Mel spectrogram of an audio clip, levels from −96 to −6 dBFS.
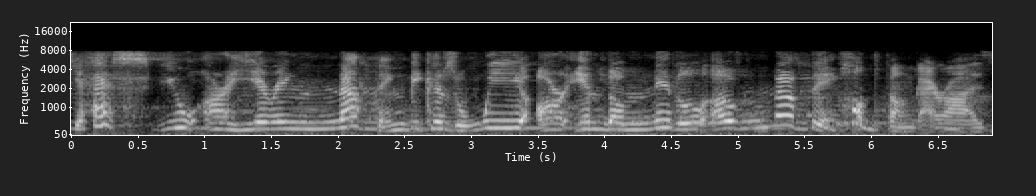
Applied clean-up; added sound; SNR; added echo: neural separator model SepFormer DNS4.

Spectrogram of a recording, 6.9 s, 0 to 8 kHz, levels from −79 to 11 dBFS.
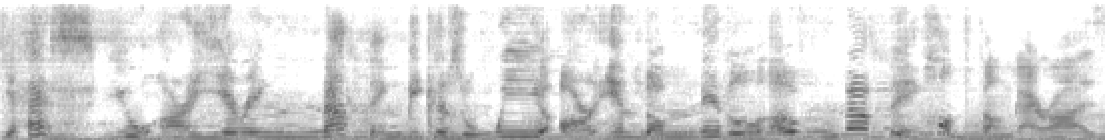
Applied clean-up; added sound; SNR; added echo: none; Musical instrument; 15 dB; reverberation time 2.9 s.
